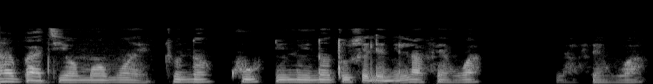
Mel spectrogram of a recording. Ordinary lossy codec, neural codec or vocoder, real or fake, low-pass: MP3, 24 kbps; none; real; 5.4 kHz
